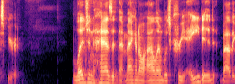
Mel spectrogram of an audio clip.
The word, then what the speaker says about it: Mackinac: So I was pronouncing it Mackinac, but I was corrected on my enunciation and pronunciation of that. It's Mackinac.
